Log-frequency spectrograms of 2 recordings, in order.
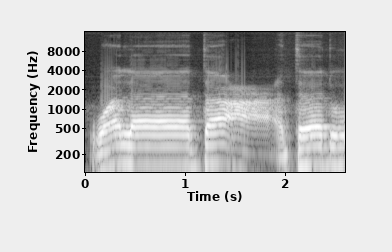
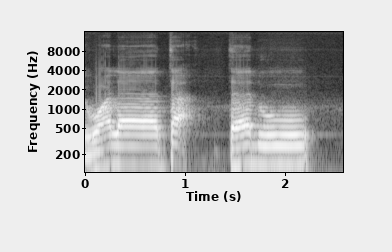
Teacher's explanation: ketika mengucapkan huruf ain, maka makhrajnya itu keluar dari pertengahan tenggorokan.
